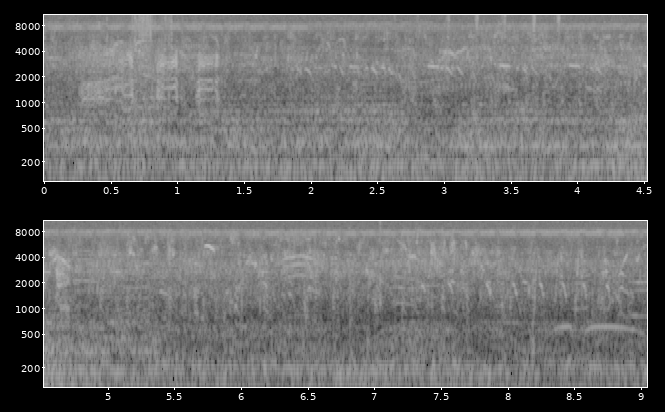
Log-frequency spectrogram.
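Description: Birds calling in many short rising-and-falling notes over a steady low background din.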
